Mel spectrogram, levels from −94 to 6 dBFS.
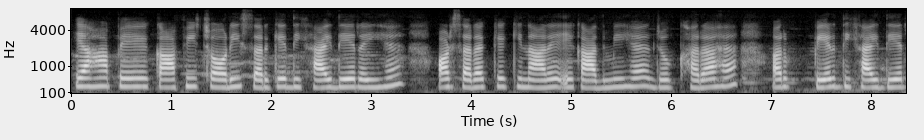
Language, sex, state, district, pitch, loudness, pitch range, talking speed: Hindi, female, Bihar, Kishanganj, 240 Hz, -16 LUFS, 225-250 Hz, 180 wpm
